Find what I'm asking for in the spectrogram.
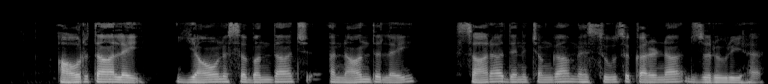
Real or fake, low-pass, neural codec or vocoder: real; 7.2 kHz; none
